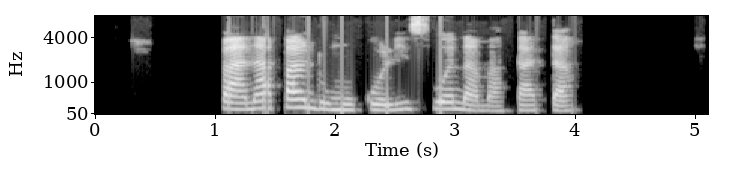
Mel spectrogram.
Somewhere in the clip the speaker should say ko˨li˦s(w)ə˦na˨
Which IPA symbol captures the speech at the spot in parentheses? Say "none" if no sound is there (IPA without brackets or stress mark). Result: w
